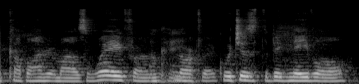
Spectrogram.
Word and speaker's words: Norfolk: I lived in you're going to correct my pronunciation Norfolk right yes Norfolk which is on the coast right right there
